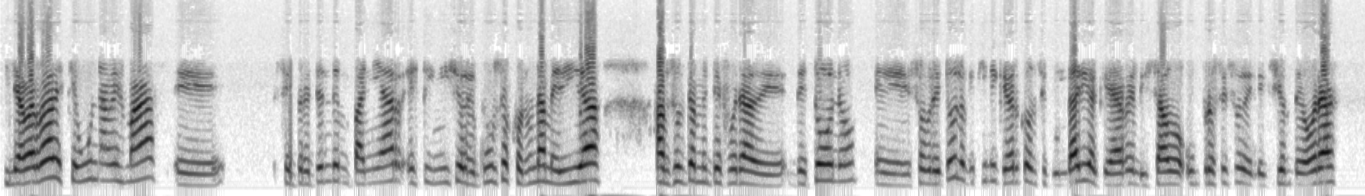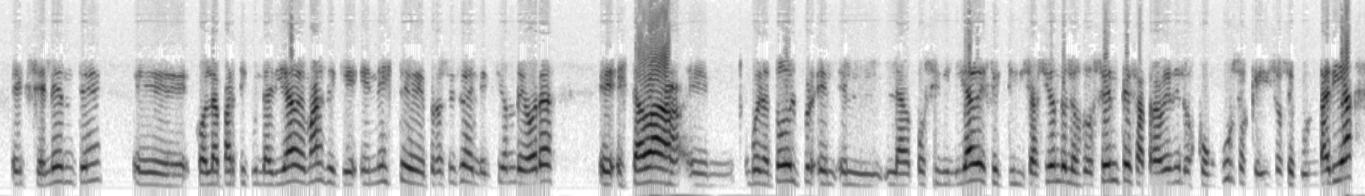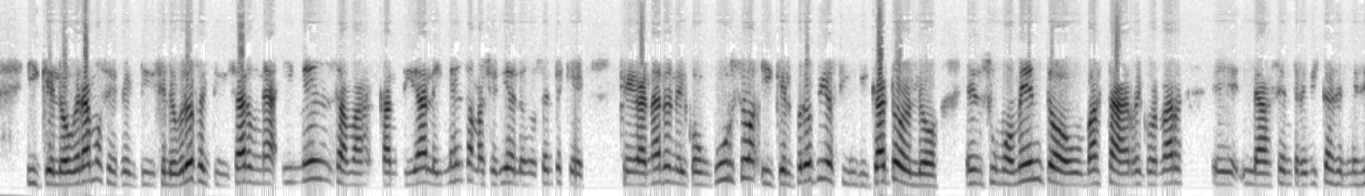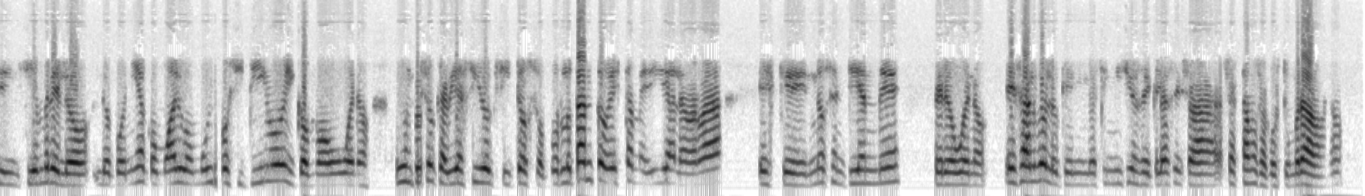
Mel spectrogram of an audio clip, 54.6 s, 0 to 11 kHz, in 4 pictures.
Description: La expresidenta de Anep y candidata a la Intendencia de Montevideo por el Partido Colorado, dentro de la Coalición Republicana, Virginia Cáceres, en diálogo con 970 Noticias, calificó la medida tomada por profesores del liceo de Las Piedras quienes realizarán un paro este miércoles, fecha marcada para el inicio de clases, como “fuera de tono”.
